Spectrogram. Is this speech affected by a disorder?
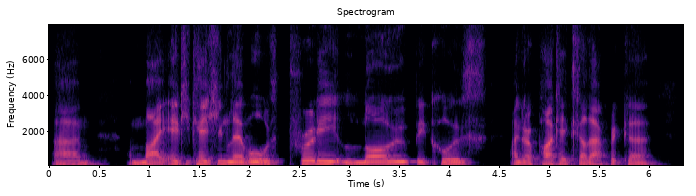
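Yes: cleft palate; speech impediment.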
